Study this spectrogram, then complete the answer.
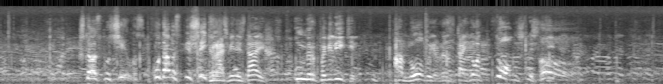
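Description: Adult men talk close by.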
